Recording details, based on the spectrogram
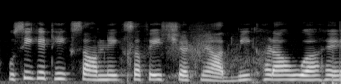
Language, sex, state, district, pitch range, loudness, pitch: Hindi, female, Madhya Pradesh, Bhopal, 210-230 Hz, -15 LUFS, 220 Hz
